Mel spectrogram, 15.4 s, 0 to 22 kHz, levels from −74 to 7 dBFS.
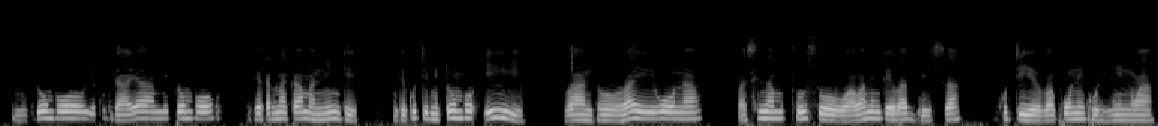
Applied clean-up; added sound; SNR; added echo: neural mask model Resemble Enhance denoiser.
